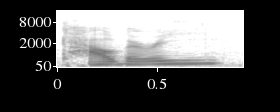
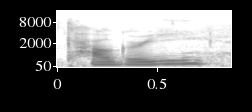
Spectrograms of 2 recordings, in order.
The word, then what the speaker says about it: Calgary: elied the a a lot so it's not Calgary it's Calgary and apparently most people in Calgary also don't pronounce a John Lauer it's John Lori although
